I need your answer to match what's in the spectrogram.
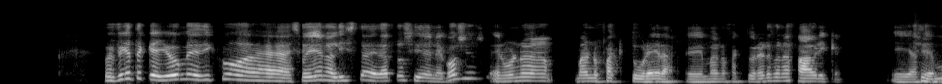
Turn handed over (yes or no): no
